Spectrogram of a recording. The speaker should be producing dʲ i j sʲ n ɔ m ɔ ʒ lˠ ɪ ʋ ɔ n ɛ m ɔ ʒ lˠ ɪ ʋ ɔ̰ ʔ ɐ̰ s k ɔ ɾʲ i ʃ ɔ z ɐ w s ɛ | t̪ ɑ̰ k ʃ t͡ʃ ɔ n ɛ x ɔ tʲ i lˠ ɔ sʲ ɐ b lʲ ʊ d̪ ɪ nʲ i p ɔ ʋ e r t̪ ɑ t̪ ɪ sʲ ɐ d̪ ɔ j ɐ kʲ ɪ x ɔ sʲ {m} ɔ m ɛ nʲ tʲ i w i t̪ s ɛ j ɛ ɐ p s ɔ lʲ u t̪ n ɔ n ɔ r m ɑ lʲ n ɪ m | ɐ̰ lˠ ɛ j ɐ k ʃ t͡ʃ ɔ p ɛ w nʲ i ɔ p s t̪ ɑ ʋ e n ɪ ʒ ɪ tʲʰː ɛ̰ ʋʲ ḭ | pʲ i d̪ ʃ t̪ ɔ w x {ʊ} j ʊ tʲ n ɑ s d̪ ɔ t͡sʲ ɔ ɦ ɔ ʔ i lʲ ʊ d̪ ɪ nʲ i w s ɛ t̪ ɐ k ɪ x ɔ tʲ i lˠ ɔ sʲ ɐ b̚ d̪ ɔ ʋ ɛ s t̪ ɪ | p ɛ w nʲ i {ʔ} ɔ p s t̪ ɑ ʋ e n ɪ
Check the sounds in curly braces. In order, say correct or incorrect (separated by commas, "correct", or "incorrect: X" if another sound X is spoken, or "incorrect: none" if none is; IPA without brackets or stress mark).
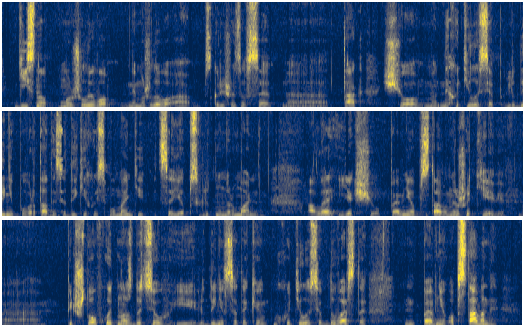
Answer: correct, correct, correct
